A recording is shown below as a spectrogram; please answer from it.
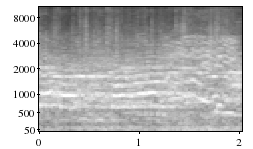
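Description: A group of children's voices shouting and calling out together as they run, with some long held calls overlapping.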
